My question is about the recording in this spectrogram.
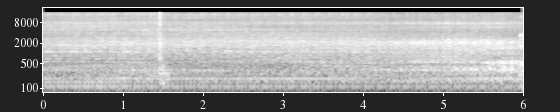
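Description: The 2005 Dodge Ram 3500's 5.9-litre common-rail Cummins inline-six turbo diesel idles steadily and grows a little louder near the end. There is a single sharp click about one and a half seconds in.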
